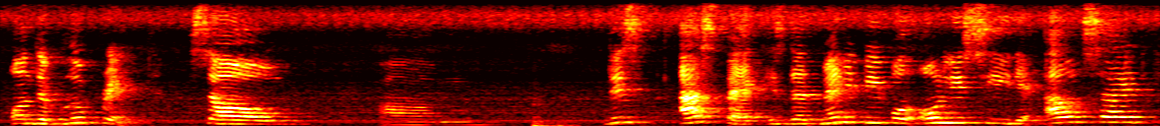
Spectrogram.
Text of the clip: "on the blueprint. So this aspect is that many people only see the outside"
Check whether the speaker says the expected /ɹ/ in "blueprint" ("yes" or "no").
yes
